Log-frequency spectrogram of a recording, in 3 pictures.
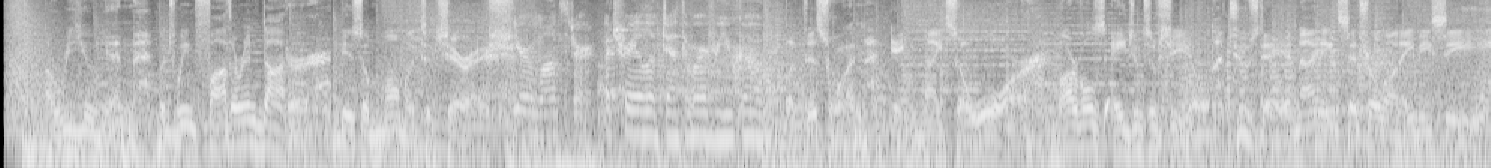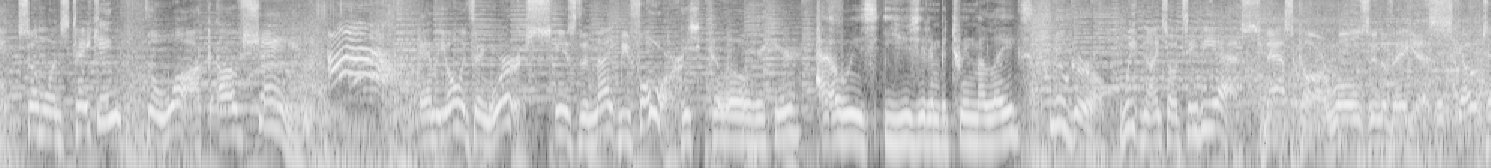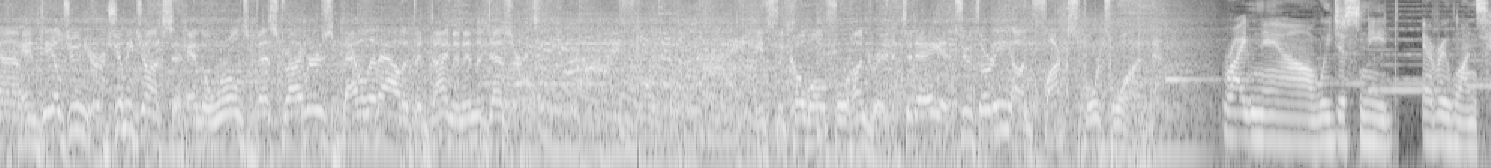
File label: Voice Talent Promo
